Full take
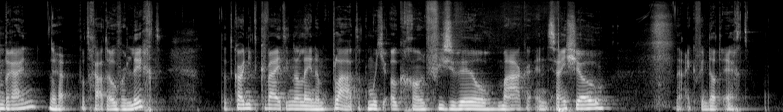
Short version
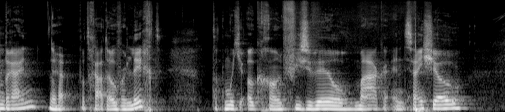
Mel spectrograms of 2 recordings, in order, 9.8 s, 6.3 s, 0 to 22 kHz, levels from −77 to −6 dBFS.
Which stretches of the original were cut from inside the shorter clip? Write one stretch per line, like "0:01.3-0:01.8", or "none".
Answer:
0:02.7-0:04.4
